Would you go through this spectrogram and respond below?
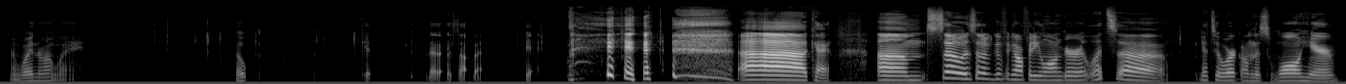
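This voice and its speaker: Very bright, playfully theatrical young woman. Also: on the low side, no room sound. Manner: playful, mock-villainous, theatrical. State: slightly raspy, just out of bed. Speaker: Minecraft let's player. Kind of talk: casual gameplay commentary.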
